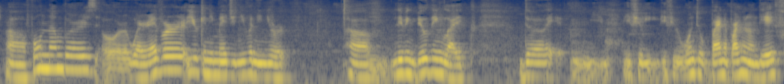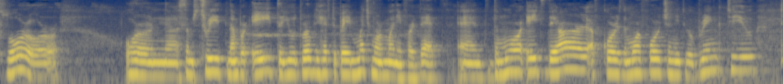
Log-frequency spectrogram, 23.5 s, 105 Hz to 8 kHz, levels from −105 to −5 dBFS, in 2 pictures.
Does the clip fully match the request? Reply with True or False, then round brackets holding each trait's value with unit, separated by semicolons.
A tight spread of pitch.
False (3.6 semitones)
